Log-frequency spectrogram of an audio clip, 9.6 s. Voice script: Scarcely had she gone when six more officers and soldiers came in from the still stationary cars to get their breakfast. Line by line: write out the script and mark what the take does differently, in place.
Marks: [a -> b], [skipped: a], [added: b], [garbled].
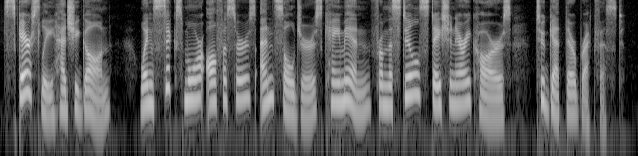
Scarcely had she gone when six more officers and soldiers came in from the still stationary cars to get their breakfast.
